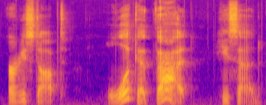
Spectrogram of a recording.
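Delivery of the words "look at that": high, drawn-out character voice; slow, high-pitched wonder; Ernie's voice. A narrator's reading. Ernie speaks in story.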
